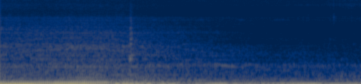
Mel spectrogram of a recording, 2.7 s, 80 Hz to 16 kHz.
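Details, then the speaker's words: 1979 Honda Civic 1200, original, warm after about a mile of driving: deep hollow blat on rev falling to a loose uneven idle rumble; muffler in poor shape, owner suspects a plug or wire needs replacing and tune-up due. Worn muffler. "she does run she runs good there's it sounds like there is probably a plug that needs to be replaced or a wire the whole setup but she that's that muffler that's not most healthy of shape"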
